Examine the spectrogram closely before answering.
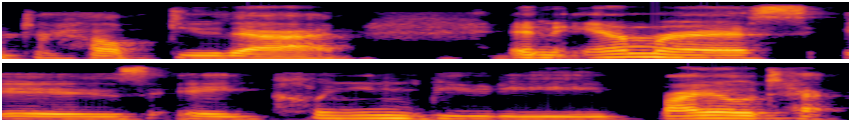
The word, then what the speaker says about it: Amyris: You by Tia is a joint venture with Amyris. Sorry, I mispronounced it.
